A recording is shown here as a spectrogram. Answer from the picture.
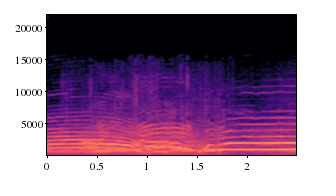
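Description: Football crowd in the stands yelling as a play runs, several voices overlapping in drawn-out calls. One call rises and is held near the end.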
